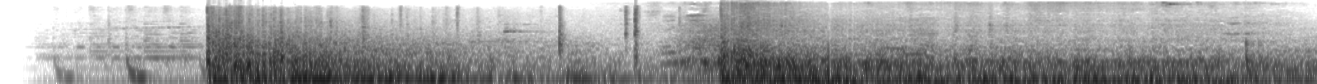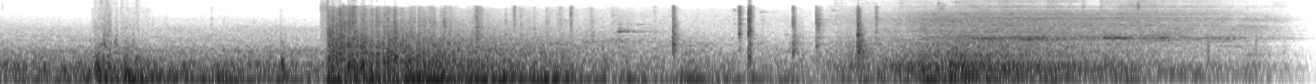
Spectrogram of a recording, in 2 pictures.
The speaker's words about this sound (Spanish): En Kiev, ciudadanos que iban escuchando música en su automóvil grabaron el momento de las explosiones.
